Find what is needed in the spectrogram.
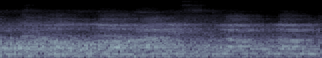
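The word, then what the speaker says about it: الله: সে আরবি হরফগুলি কি? আলিফ লাম লাম হা। বলে তো দেখি উচ্চারণ কি হলো? আল্লাহ।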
